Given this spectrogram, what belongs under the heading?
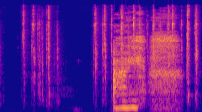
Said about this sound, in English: Are you typing out everything that I'm saying?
